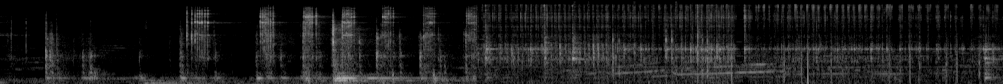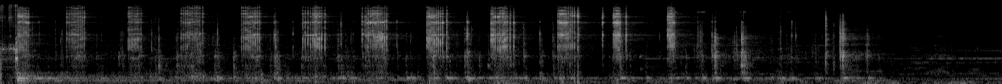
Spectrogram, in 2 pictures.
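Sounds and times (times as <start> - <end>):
ratchet wrench clicking: 1.8 - 17.4.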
